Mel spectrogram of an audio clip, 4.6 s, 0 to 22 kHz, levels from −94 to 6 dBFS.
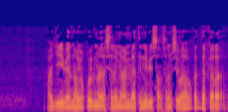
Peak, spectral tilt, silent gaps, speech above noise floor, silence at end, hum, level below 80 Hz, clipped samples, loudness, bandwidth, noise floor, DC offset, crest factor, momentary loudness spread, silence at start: -8 dBFS; -5.5 dB/octave; none; 35 dB; 0 s; none; -62 dBFS; under 0.1%; -27 LUFS; 8.8 kHz; -61 dBFS; under 0.1%; 18 dB; 4 LU; 0.95 s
